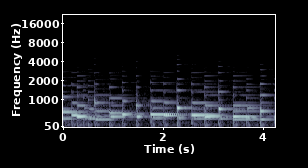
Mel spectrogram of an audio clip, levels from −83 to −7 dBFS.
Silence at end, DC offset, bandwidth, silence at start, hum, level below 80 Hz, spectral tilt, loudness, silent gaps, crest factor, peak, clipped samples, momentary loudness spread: 0 s; under 0.1%; 3.8 kHz; 0 s; none; -62 dBFS; -7.5 dB/octave; -30 LUFS; none; 14 dB; -16 dBFS; under 0.1%; 7 LU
